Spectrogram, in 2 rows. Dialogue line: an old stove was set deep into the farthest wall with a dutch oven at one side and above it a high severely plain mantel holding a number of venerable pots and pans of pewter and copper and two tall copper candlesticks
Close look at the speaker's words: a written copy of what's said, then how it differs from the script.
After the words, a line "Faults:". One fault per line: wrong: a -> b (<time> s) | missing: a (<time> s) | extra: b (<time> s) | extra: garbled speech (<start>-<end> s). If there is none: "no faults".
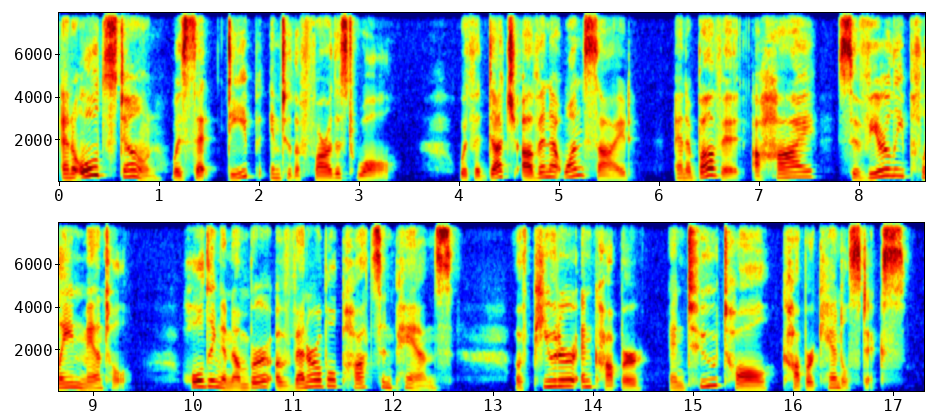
an old stone was set deep into the farthest wall with a dutch oven at one side and above it a high severely plain mantel holding a number of venerable pots and pans of pewter and copper and two tall copper candlesticks
Faults:
wrong: stove -> stone (0.5 s)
